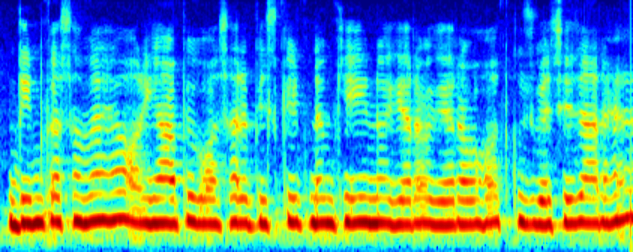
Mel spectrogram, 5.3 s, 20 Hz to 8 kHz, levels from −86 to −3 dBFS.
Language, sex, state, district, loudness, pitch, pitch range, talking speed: Hindi, female, Punjab, Pathankot, -12 LUFS, 265 Hz, 255-270 Hz, 225 wpm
